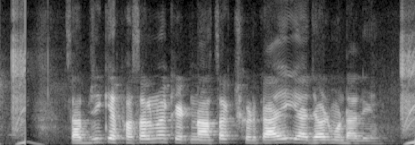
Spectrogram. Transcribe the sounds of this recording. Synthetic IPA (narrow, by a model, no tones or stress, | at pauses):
səb̚d͡ʒikepʰəsəlmẽkiʈnaːsək̚t͡ʃʰɪɽkaːijad͡ʒəɽməɖaːliː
